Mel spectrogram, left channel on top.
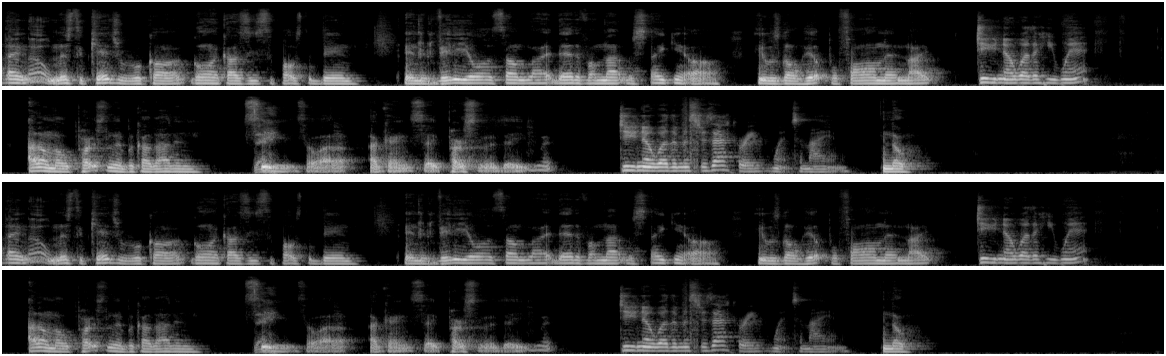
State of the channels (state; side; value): quieter; right; 5.8 dB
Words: think know. Mr. Kendrick will going because he's supposed to be in the video or something like that, if I'm not mistaken. He was going to help perform that night. Do you know whether he went? I don't know personally because I didn't see it, so I can't say personally that he went. Do you know whether Mr. Zachary went to Miami? No.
